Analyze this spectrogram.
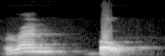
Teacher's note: In rain boot we have the stress on the first syllable or the first word.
